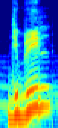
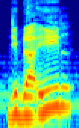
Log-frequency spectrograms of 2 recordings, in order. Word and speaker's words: জিব্রাইল: জিব্রিল, জিব্রাইল, জিব্রাইল, জিব্রাইল, জিব্রিল, এই 5 ভাবে তার নাম উচ্চারণ করা হয়।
